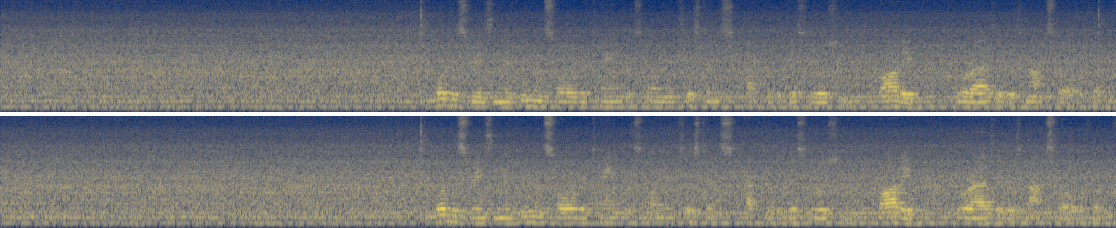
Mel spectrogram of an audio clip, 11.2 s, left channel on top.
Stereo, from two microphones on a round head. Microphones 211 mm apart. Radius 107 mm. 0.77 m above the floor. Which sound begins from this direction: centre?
A man speaking, at 4.3 s.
